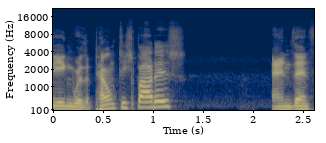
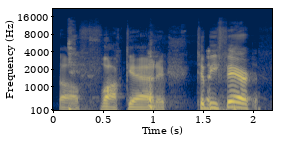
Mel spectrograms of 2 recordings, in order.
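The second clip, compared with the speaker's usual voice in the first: usual speaking voice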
